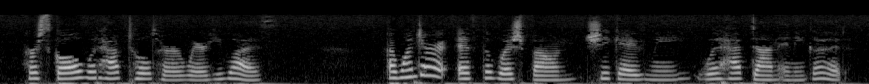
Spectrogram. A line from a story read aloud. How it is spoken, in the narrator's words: cried Cecily suddenly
